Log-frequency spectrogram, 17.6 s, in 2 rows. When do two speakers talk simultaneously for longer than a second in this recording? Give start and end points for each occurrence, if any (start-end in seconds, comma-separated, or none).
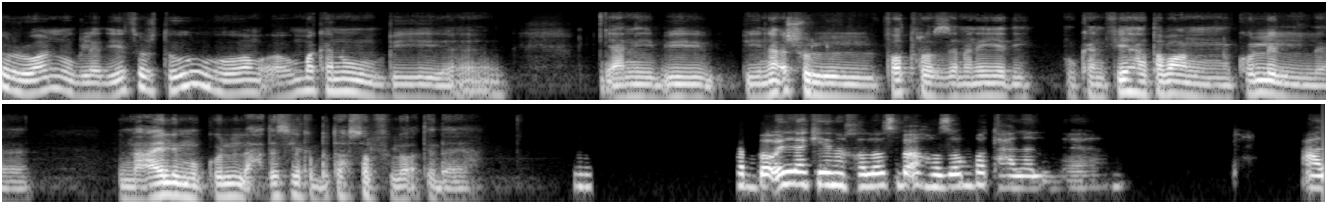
none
